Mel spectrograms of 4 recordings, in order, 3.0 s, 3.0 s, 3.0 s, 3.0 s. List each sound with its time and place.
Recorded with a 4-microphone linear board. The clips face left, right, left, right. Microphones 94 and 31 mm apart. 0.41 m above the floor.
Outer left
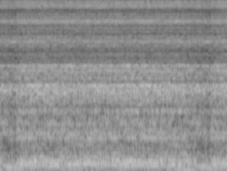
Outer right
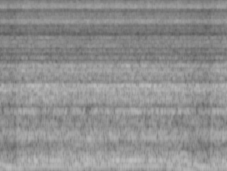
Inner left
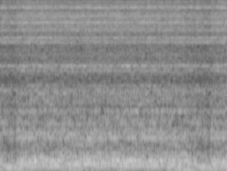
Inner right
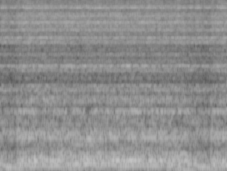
0.0 s an engine running: 5° left (ahead or behind), 0.7 m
